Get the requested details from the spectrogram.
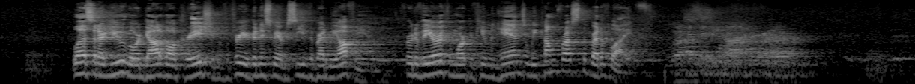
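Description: A man speaks steadily through a microphone in an echoing room.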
